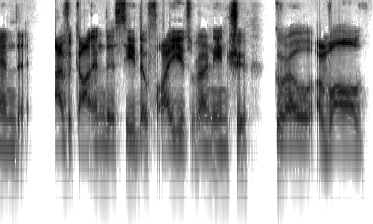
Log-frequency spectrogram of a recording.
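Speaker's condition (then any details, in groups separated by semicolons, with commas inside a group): Cerebral palsy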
